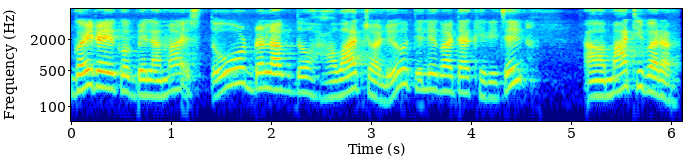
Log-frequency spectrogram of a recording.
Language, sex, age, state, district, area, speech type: Nepali, female, 30-45, West Bengal, Kalimpong, rural, spontaneous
